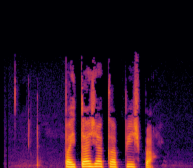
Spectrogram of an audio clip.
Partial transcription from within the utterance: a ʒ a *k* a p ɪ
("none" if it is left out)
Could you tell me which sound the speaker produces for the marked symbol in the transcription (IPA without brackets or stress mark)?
k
